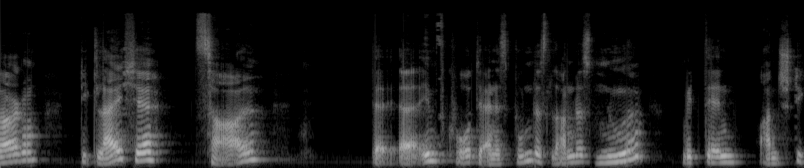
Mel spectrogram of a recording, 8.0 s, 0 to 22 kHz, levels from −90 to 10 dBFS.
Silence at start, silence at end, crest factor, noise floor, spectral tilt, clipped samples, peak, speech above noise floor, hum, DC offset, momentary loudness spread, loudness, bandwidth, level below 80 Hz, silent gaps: 0 s; 0 s; 20 dB; -80 dBFS; -6 dB/octave; under 0.1%; -10 dBFS; 52 dB; none; under 0.1%; 12 LU; -30 LUFS; 16 kHz; -76 dBFS; none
